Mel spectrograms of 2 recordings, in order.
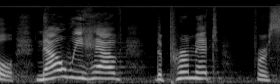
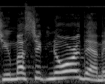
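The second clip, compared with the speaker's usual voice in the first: ordinary talk, nothing marked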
